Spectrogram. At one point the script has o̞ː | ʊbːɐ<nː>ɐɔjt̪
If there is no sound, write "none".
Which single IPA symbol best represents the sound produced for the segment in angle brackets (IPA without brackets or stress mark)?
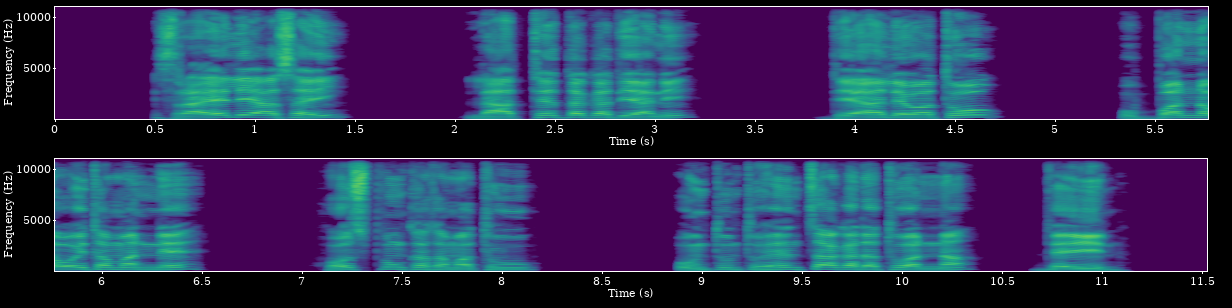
nː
